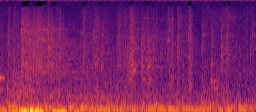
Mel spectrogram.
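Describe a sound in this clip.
A weapon clicks and clatters as it is reloaded.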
